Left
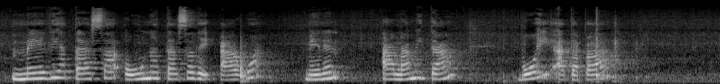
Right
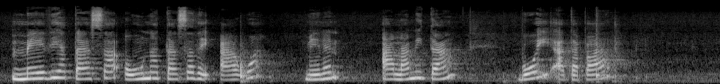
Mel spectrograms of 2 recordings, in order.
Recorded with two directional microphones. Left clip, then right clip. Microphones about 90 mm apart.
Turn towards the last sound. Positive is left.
turn(degrees=-35)  # may be behind; listen again after turning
